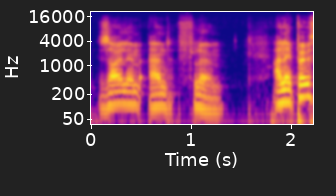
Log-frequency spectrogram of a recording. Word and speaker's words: xylem: this is called a xylem so it's written with an X but it's a bit like a xylophone xylem and this is called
